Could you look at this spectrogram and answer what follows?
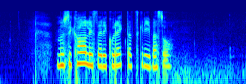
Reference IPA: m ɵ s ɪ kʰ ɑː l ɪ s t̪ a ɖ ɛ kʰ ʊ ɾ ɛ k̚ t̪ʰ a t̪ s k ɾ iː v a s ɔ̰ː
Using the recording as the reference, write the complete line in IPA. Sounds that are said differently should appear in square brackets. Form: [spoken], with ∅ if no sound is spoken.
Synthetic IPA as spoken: m ɵ s ɪ kʰ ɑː l ɪ s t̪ [æ] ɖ ɛ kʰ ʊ ɾ ɛ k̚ [t̪] a t̪ s k ɾ iː v a s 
